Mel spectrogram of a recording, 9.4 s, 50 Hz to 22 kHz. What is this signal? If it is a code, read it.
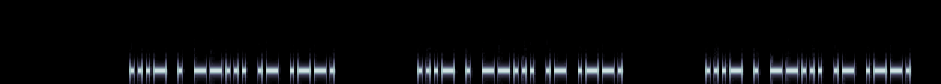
Morse code, heard as a keyed tone, about 30 wpm, 700 Hz. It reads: VE7AP VE7AP VE7AP
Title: DXCC-100 Call Signs - 5 Characters - Repeated 3x - 30wpm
